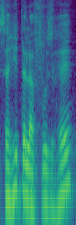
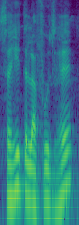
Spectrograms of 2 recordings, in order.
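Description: Both takes have the same delivery.

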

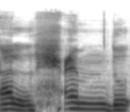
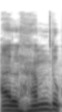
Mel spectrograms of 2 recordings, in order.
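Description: First: The h is a deep, breathy throat sound. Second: The h is a light, plain h sound. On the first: The speaker calls it right. "এভাবে বারবার প্র্যাকটিস করুন" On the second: The speaker calls it wrong. "আলহামদু কখনোই বলবেন না, ছোট হাইনে উচ্চারণ করবেন না"

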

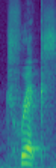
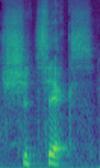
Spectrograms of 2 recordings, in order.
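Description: First: It begins with a tr sound. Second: It begins with a ch sound. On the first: The speaker calls it right. "Tricks, not ch-tix" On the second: The speaker calls it wrong. "you said ch instead of tr"

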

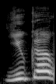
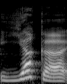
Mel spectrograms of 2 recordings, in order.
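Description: First: The first vowel is a long U sound. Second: The first vowel is a short U sound. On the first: It names the root vegetable used for fries. "Yucca, like the fries, is pronounced with the long U" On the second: It names the desert plant. "yucca is actually a desert plant, ... and it has the short U"

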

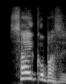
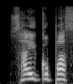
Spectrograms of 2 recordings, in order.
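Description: First: The pitch accent differs from that of menchikatsu. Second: The pitch accent matches that of menchikatsu. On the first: The speaker calls it wrong. "サイコパスじゃないんですよ。発音。" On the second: The speaker calls it right. "サイコパスなんですよ。"

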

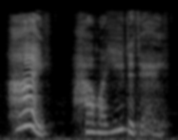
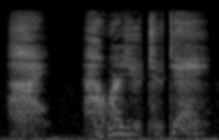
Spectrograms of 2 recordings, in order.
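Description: First: It is a wispy whisper with more voice. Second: It is a false whisper, mostly air.

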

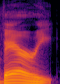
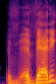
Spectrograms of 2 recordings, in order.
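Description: First: The r sounds like a countryside caipira r. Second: The r sounds like a typical Portuguese r. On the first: The English r is the caipira r. The speaker calls it right. "o R em inglês é o R do caipira" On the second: English read with Portuguese sounds. The speaker calls it wrong. "é muito comum você ver as falando assim"

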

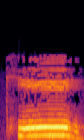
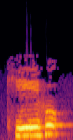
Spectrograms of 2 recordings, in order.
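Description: First: The word ends without an added vowel. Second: The word ends with an added u-like vowel. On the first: The speaker calls it right. "ਇਹ ਉਚਾਰਨ ਹੈ" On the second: The speaker calls it wrong. "ਔਂਕੜ ਨਹੀਂ ਲਾ ਦੇਣਾ"

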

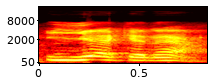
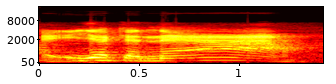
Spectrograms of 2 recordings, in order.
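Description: First: The ain sound is simple and not nasal. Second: The ain sound is nasal and exaggerated. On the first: The speaker calls it right. "un aïn simple" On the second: The speaker calls it wrong. "pas prononcé avec le nez, et c'est pas exagéré"

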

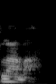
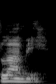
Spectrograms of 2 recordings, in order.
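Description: First: The name ends in an 'ah' vowel. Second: The name ends in an 'ee' vowel. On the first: The speaker calls it wrong. "it's not Lama" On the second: The speaker calls it right. "It's Lamy, L-A-M-Y"

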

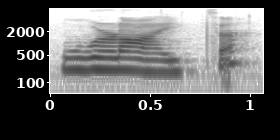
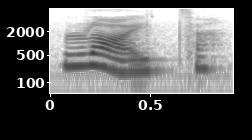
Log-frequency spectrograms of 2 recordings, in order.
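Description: First: The initial W is pronounced. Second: The initial W is silent. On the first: The speaker calls it wrong. "لا نقول right" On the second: The speaker calls it right. "نقول right"

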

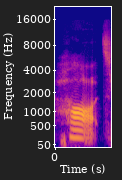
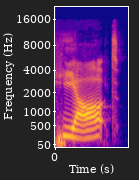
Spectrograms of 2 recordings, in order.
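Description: First: The word is said as one syllable. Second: The word is split into two syllables. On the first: The speaker calls it right. "we just say heart, like art" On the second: The speaker calls it wrong. "we don't say the E, we don't say he art"

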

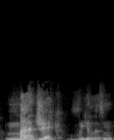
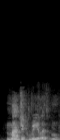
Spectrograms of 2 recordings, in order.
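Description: First: The word magic carries the main stress. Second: The word realism carries the main stress. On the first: The magic element is what matters most. The speaker calls it wrong. "It's not magic realism" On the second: The realism is as important as the magic. The speaker calls it right. "it's magic realism, realism"

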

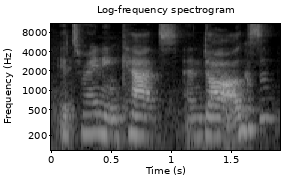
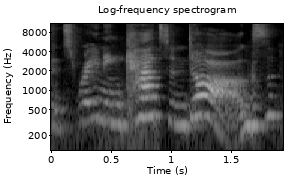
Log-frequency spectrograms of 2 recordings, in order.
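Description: First: The voice stays level with no energy. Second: The voice rises and falls with energy. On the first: The speaker calls it wrong. "without the proper intonation" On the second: The speaker calls it right. "oh my goodness"

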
